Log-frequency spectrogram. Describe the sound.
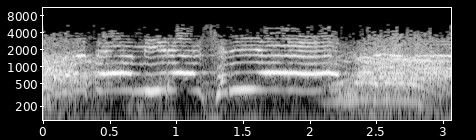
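A crowd chants in unison in answer to a takbir call, with a few loud, sustained shouted phrases separated by brief dips.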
